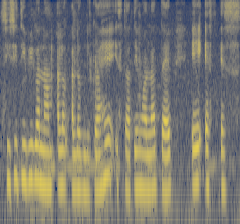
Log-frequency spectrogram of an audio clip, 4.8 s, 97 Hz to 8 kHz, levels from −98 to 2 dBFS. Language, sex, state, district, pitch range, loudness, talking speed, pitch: Hindi, female, Arunachal Pradesh, Lower Dibang Valley, 195-225 Hz, -17 LUFS, 110 wpm, 205 Hz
